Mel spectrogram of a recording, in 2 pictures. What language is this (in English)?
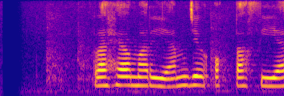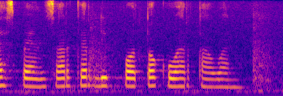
Sundanese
